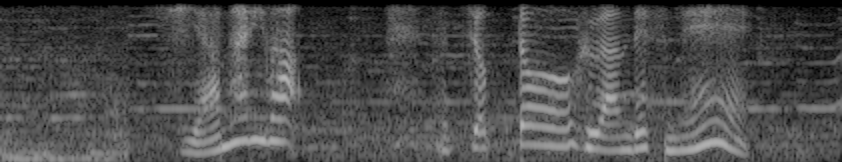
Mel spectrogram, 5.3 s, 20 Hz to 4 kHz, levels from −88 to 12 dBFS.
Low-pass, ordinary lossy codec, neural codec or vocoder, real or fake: 3.6 kHz; none; none; real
